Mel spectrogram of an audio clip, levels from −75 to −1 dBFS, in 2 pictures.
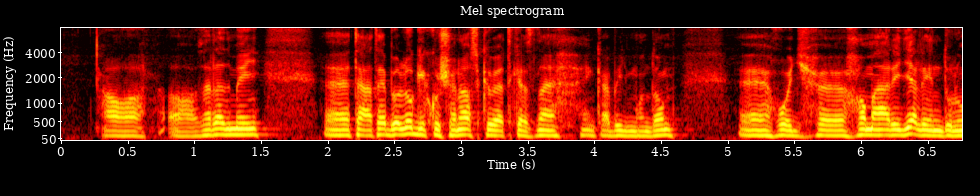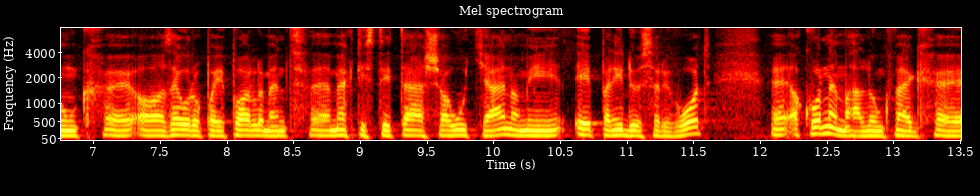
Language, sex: Hungarian, male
